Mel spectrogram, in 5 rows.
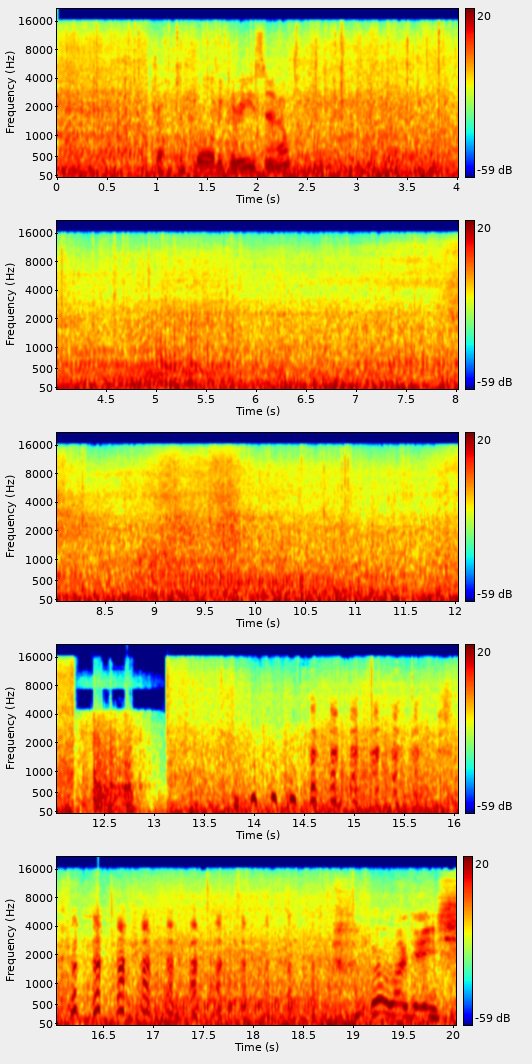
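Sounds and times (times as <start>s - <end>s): motorcycle engine accelerating: 0.0s - 12.2s, 13.7s - 19.8s
wind noise on microphone: 0.0s - 20.0s.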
